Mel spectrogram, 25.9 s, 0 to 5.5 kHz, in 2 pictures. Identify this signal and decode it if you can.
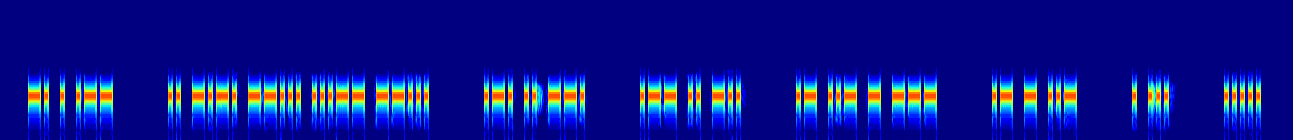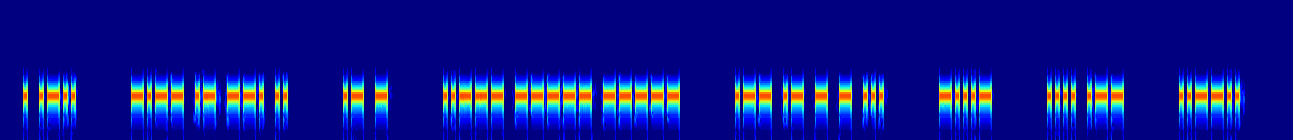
Morse code, heard as a keyed tone, about 30 wpm, 700 Hz. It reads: NEW IC737 RIG WID AUTO ATU ES 5 EL YAGI AT 200 WATTS <BT> HW ?
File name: UK MASTER QSOs TRAINING / 30WPM / UK MASTER QSOs 0049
